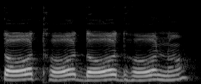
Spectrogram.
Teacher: इसका उच्चारण स्थान दंत है। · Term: त वर्ग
